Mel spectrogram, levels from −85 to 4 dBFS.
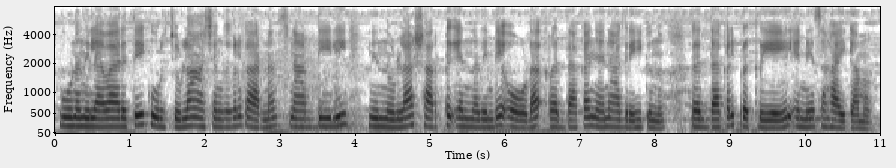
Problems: constant background noise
